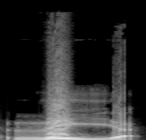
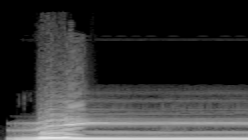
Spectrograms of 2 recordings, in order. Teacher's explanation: Selanjutnya kasrah tanwin, di depannya ada huruf ya, maka tanwin ini dibaca masuk dan dengung 2 ketuk atau idgham bi gunnah. Ada dengungnya 2 ketuk.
